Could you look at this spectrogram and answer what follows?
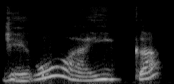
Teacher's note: llegó a ica que tiene tono final descendente si cumple función distintiva ese tono ese acento ese tono descendente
